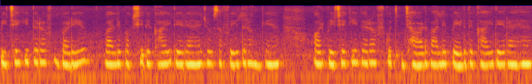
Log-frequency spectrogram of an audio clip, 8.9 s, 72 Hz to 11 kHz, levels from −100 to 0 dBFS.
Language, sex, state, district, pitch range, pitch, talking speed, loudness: Hindi, female, Chhattisgarh, Bastar, 235-255 Hz, 245 Hz, 180 wpm, -14 LUFS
